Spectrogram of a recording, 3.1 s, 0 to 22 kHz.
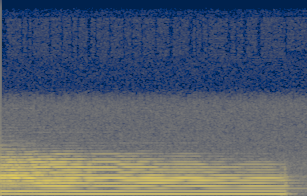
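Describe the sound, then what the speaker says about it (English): A single electric guitar note on the G string at the 5th fret, bent up a full step and held, ringing clear and sustained with a light effect tail before cutting off near the end. "we're going to pick our G string 5th fret and we're going to bend it up a full step"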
